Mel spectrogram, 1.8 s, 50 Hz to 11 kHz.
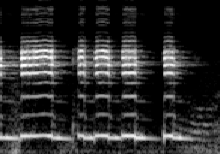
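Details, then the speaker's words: Yamaha New Vixion motorcycle stock factory horn, somewhat damaged: short thin toots, high nasal tone with little body or punch; weak, being replaced with Hella snail horns via 4-pin relay. "Mengapa saya mengganti tanduknya dengan tanduk siput? Karena klakson bawaan pabrik sudah agak rusak."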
